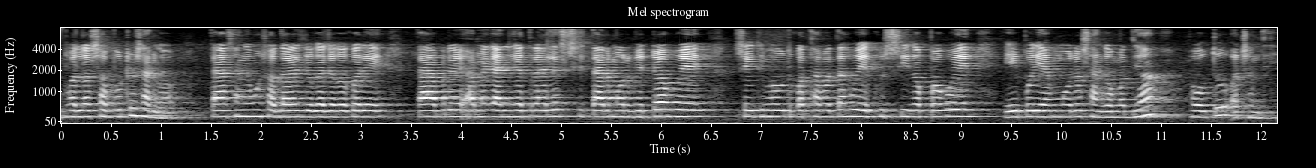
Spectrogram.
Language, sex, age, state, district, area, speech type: Odia, female, 45-60, Odisha, Khordha, rural, spontaneous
